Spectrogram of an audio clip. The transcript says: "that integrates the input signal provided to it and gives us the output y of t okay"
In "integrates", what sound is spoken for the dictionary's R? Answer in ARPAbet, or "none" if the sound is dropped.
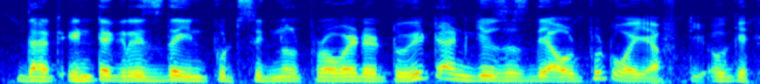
R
